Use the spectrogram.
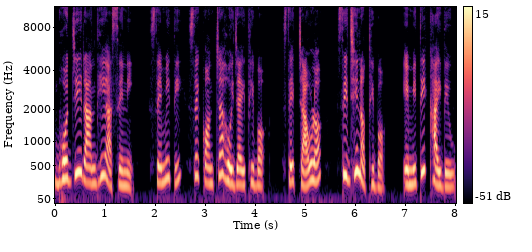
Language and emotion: Odia, neutral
